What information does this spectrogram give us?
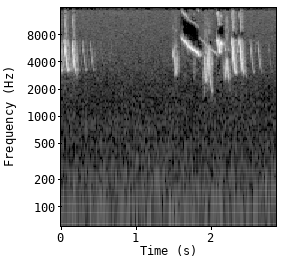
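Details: Yellow-fronted canary, long rolling master song for bird training: a brief fast trill ending, a pause, then bright whistled slurs and quick chipping notes building into a new phrase.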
